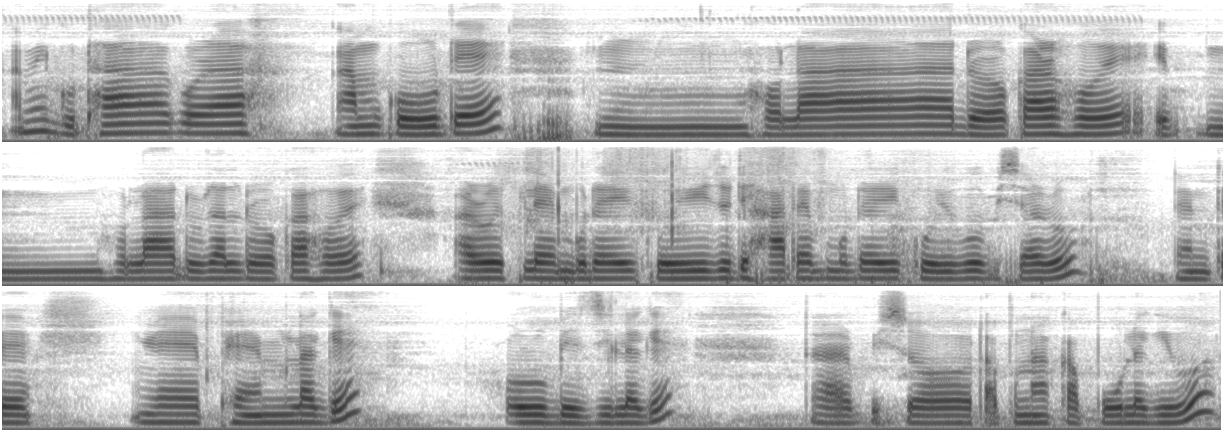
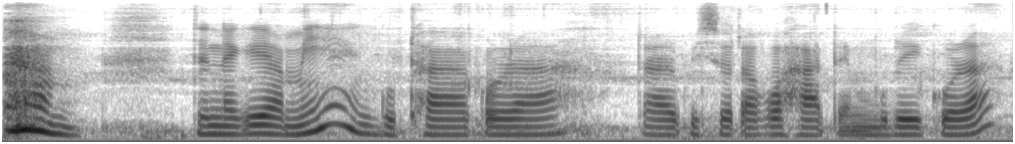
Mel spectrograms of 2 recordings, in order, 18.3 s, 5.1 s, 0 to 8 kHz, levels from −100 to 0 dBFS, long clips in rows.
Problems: none marked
